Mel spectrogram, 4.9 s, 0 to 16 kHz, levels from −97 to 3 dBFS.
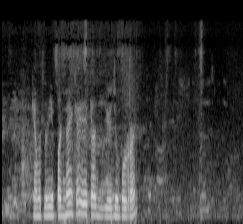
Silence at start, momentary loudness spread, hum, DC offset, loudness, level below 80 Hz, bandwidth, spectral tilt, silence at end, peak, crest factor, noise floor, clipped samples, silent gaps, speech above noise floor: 0.05 s; 24 LU; none; under 0.1%; -23 LUFS; -52 dBFS; 11.5 kHz; -8 dB/octave; 0.7 s; -6 dBFS; 18 dB; -55 dBFS; under 0.1%; none; 34 dB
